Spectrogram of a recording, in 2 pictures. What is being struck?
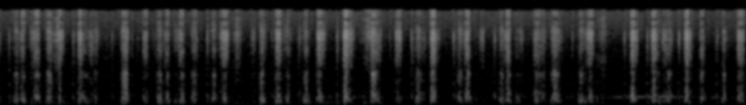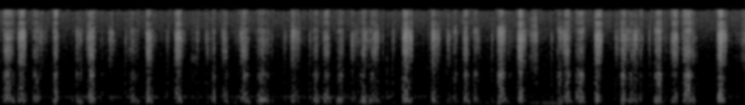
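Metal fountain pen nib on lined notebook paper.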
